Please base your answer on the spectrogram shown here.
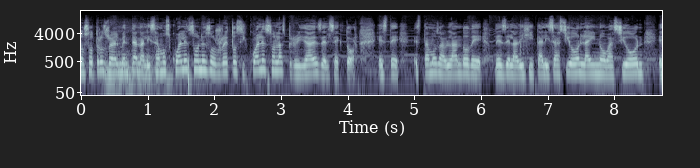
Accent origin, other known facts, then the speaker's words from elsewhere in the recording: Mexico; yo soy mexicana, como puedes escuchar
